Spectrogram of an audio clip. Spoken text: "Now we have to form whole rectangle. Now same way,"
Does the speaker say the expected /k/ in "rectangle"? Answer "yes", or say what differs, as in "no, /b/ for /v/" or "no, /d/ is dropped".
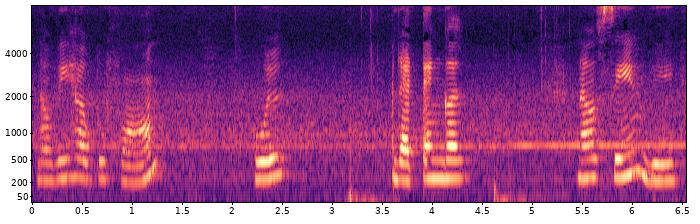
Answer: no, /k/ is dropped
